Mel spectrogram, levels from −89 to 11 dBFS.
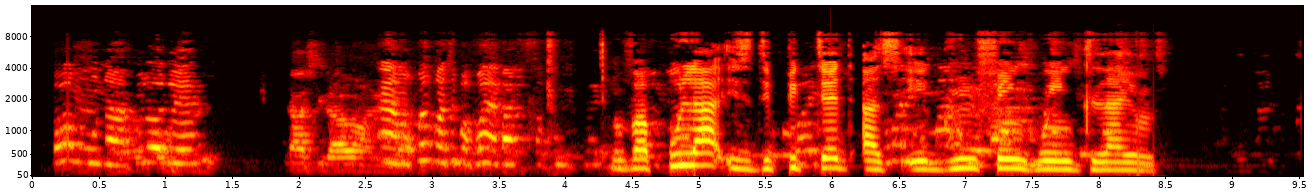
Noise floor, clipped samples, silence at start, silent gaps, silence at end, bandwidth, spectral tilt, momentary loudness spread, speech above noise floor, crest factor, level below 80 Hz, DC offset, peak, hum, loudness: -72 dBFS; under 0.1%; 0.15 s; none; 1.1 s; 9.4 kHz; -4 dB/octave; 16 LU; 54 dB; 20 dB; -62 dBFS; under 0.1%; 0 dBFS; none; -18 LUFS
